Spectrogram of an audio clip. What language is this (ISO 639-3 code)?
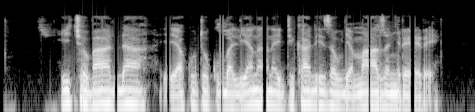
swa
